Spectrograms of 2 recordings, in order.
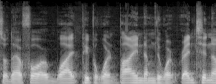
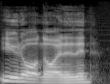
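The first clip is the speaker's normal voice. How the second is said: put-on drunken slurred voice, higher; 4 semitones higher than usual. Retelling what a video rental chain owner told him, imitating drunk slurred voice. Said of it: "There's a bit of a drunky, slurred voice there".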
